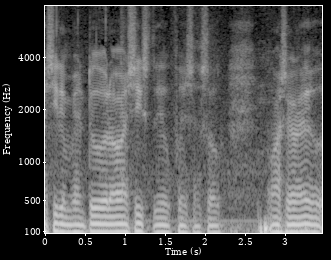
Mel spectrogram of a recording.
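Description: The speech moves at a moderate pace. Audible room echo surrounds the voice. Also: man. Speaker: rapper. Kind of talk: casual interview chat.

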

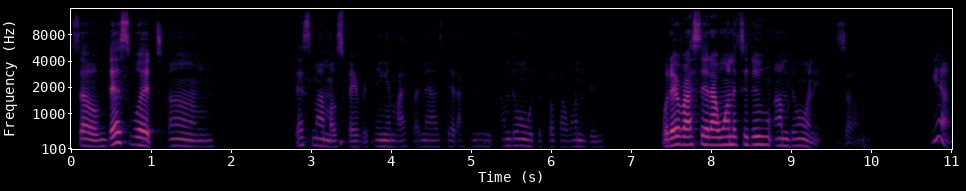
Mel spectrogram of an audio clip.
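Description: Speaking at a moderate pace with a fairly low pitch, a woman shows ordinary pitch variation, big swings in loudness, and long, frequent pauses. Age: 30s. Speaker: podcast host. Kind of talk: casual solo podcast monologue.

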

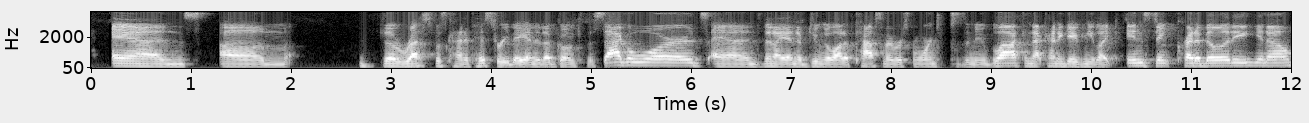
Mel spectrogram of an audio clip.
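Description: A man with an American accent and a normal speaking voice, at a fairly quick pace, with ordinary pitch variation and big swings in loudness. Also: medium pitch for a man. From US South. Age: 30s. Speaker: makeup artist. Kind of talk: casual chat.

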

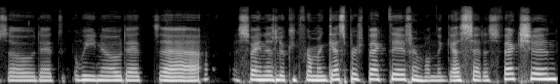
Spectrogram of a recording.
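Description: A woman's dark, mellow tone at medium pitch, with fairly even intonation, a moderate pace, and a dry, close sound with no echo. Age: 20s. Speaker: hotel revenue manager. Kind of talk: casual interview.

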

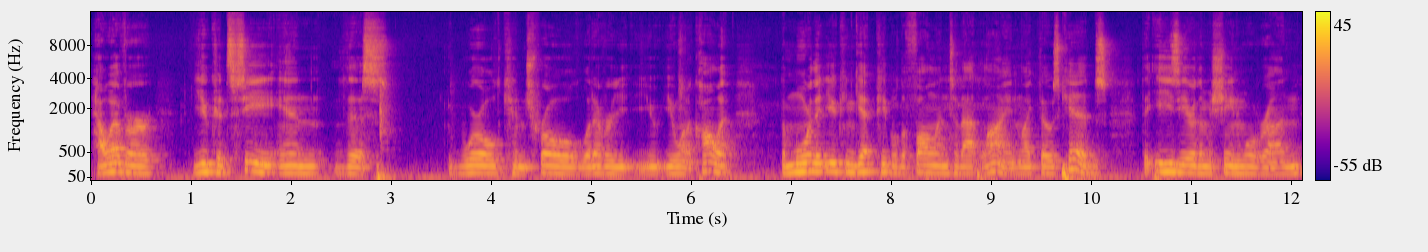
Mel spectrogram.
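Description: A man with a medium pitch is heard with audible room echo. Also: fairly even intonation, moderate pace. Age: 50s. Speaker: podcast host. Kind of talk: casual chat.

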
